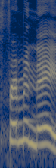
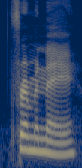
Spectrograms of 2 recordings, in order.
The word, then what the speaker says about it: Freminet: Finch that's very cute oh it's freminate isn't it I'm mispronouncing it um he's not in the archive yet for some reason his name card is there freminet I think there we go because it's French so there's Lenny Lynette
